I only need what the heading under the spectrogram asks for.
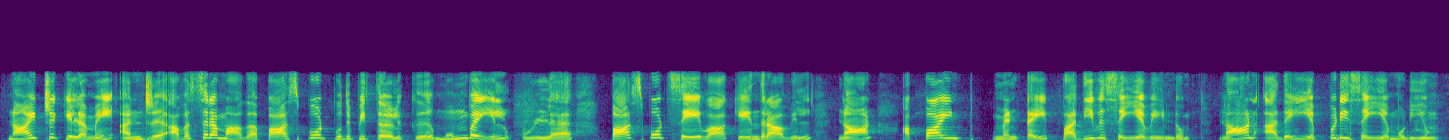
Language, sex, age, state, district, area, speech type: Tamil, female, 30-45, Tamil Nadu, Madurai, urban, read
